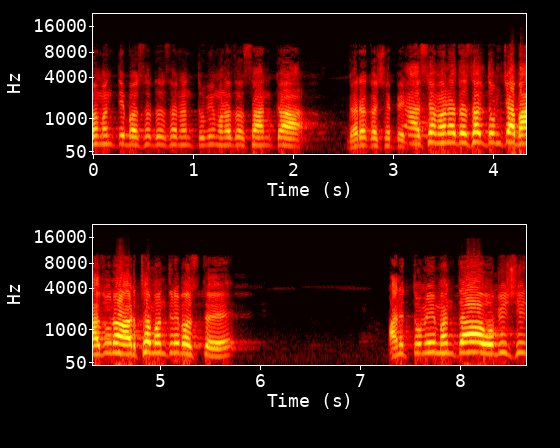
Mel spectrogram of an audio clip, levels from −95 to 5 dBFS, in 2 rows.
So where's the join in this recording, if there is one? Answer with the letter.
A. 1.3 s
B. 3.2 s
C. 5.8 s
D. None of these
B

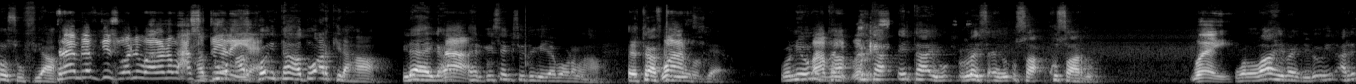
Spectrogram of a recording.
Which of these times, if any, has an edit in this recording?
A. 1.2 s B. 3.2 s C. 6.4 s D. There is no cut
D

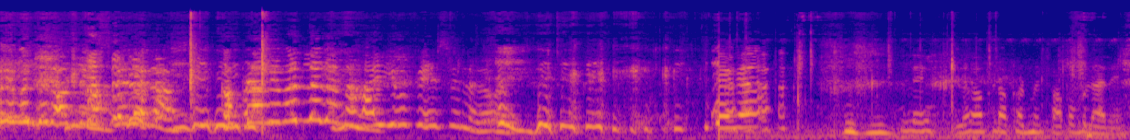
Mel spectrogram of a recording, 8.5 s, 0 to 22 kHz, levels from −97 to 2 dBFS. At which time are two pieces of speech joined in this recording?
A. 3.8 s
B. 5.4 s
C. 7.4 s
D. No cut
B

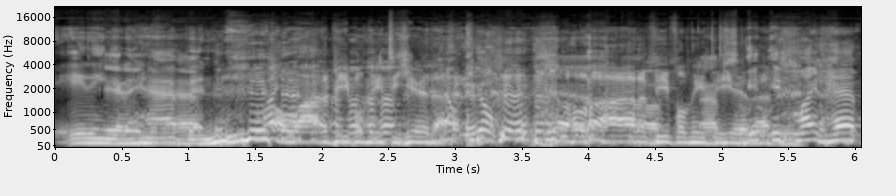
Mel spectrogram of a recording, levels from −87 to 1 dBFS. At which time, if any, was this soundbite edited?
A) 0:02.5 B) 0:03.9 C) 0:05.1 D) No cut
D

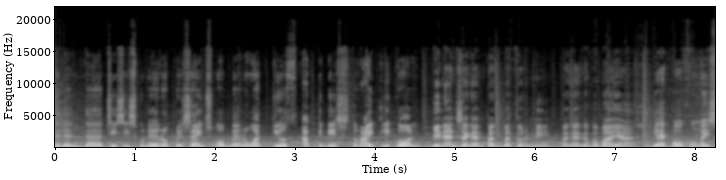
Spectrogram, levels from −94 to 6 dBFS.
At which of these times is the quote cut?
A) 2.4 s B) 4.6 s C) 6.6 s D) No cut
B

